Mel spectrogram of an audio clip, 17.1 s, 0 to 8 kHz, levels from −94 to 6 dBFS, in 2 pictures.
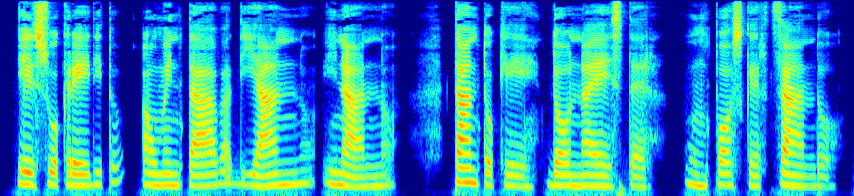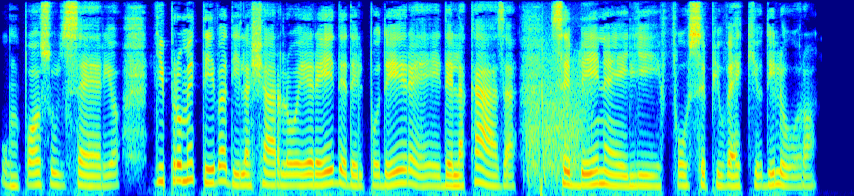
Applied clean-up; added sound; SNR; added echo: none; Gunshot, gunfire; 9 dB; none.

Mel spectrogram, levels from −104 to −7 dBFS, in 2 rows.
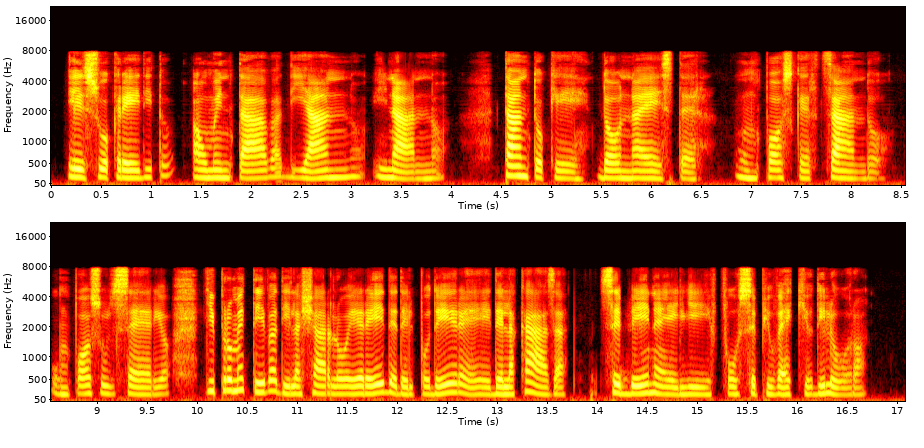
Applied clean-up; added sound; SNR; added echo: neural diffusion model UNIVERSE++.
